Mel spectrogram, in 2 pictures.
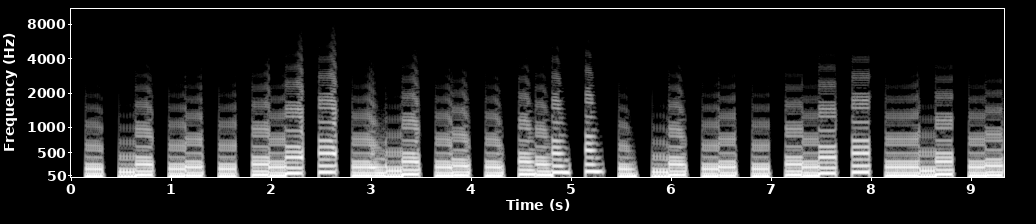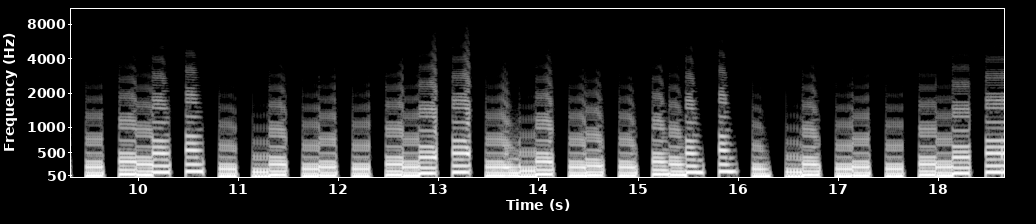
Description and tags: bass made with synthesyser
